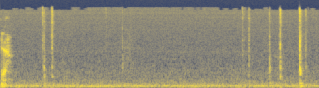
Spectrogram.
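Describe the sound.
Soft keystrokes on a computer keyboard accompany a software demo of typing task keywords. A few scattered, faint clicks come in small clusters over a low, steady hum.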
